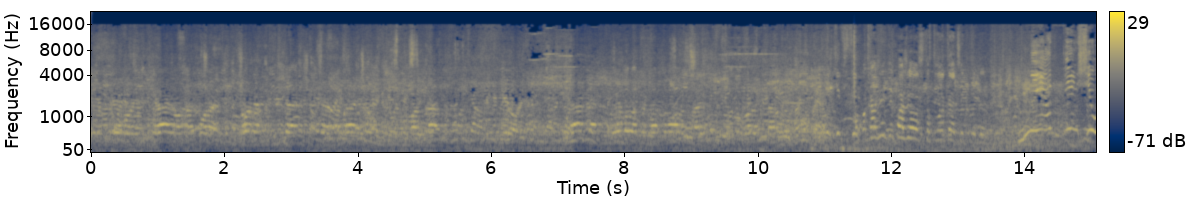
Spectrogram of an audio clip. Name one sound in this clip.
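A large crowd chants and murmurs outdoors.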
